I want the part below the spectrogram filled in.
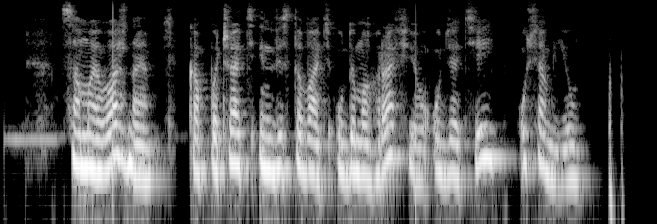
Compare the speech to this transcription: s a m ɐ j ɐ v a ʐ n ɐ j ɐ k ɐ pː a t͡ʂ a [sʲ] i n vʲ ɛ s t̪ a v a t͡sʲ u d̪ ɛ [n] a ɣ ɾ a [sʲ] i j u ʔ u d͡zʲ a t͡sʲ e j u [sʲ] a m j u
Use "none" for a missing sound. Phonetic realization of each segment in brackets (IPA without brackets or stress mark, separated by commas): t͡sʲ, m, fʲ, sʲ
